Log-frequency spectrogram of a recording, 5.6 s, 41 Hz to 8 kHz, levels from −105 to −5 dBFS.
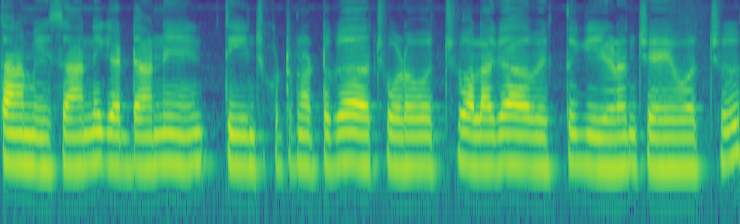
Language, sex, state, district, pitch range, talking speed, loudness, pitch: Telugu, female, Andhra Pradesh, Chittoor, 165-175 Hz, 120 wpm, -20 LUFS, 170 Hz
